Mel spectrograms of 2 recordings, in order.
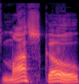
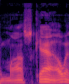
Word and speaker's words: Moscow: pronounced Moscow correctly, something that Rachel Maddow and Lawrence O'Donnell do not do when they're on MSNBC. They say Moscow, and there is no cow in Moscow.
